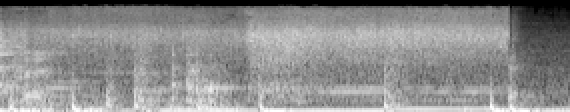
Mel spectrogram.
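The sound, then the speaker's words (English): Food sizzles loudly as it is laid into a hot pan, a steady crackling hiss with several clinks and scrapes of utensils on top. “You're gonna hear it sizzle, just like that. Never gets old.”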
